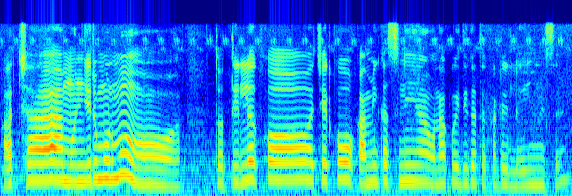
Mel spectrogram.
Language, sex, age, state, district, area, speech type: Santali, female, 18-30, West Bengal, Paschim Bardhaman, urban, spontaneous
